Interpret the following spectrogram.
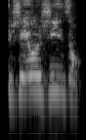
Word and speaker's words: GeoJSON: Je sais pas comment le prononcer. GeoJSON, c'est ça. GeoJSON.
